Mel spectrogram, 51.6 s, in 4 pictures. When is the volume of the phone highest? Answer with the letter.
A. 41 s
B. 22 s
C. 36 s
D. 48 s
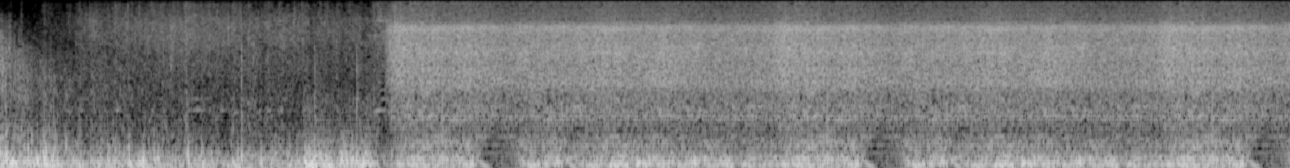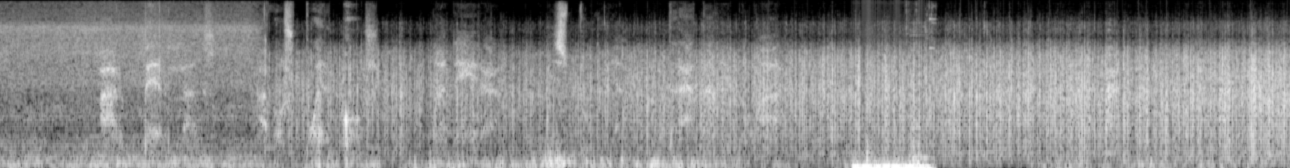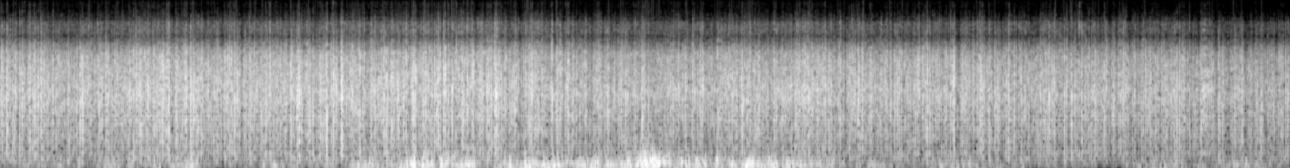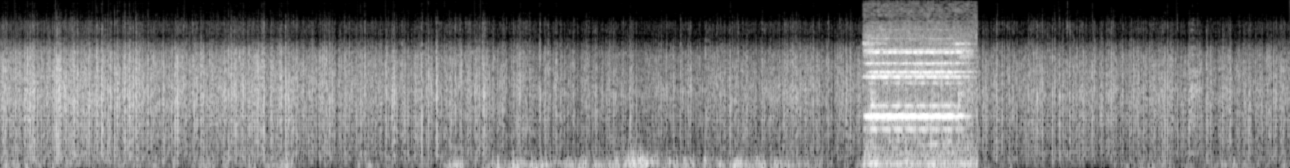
D.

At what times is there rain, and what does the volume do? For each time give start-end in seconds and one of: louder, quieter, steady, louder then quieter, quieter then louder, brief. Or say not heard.
0.0-51.5 louder then quieter.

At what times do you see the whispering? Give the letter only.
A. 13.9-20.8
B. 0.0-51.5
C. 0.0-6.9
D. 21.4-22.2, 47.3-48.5
A.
